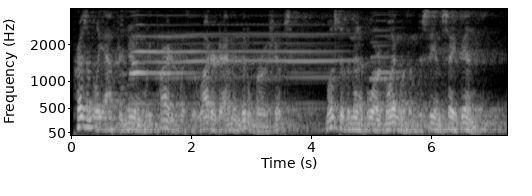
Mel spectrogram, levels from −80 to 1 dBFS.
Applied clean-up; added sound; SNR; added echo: none; Harmonica; 13 dB; reverberation time 2.7 s.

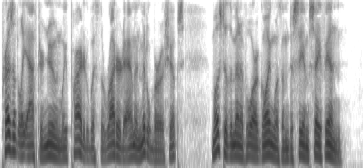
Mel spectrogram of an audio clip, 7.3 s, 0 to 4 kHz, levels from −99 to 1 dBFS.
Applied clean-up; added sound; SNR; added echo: none; none; none; none.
